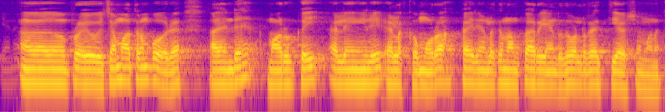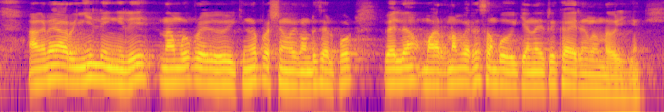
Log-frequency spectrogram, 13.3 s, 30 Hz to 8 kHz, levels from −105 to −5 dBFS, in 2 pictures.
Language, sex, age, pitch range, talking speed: Malayalam, female, 20-39, 120-135 Hz, 110 wpm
